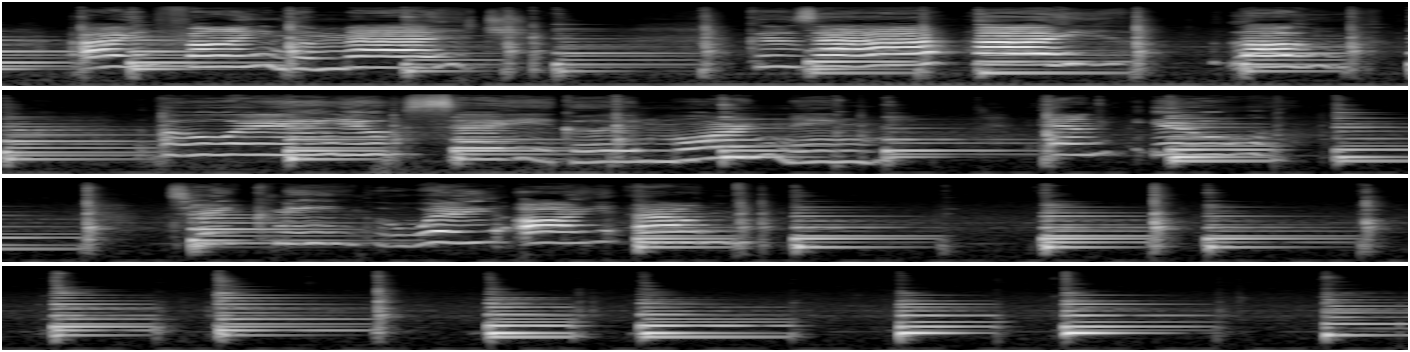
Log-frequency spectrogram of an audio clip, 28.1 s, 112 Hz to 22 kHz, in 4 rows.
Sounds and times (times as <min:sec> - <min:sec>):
Inside, small room: 0:00.0 - 0:28.1
Ukulele: 0:00.0 - 0:28.1.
